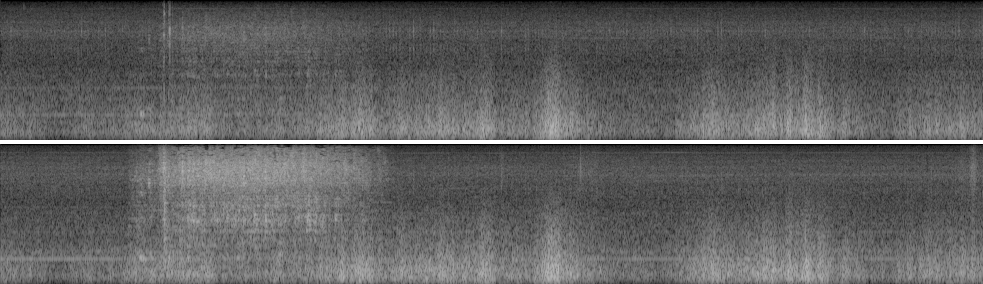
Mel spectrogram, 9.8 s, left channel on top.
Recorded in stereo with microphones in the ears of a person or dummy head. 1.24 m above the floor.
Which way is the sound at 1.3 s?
50° right (ahead or behind).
